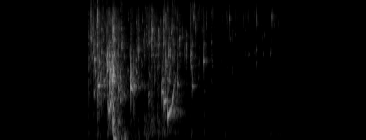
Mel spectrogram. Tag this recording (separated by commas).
Water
